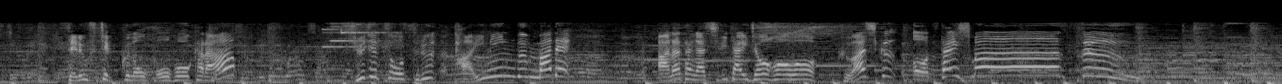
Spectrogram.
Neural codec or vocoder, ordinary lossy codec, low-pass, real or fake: none; Opus, 32 kbps; 7.2 kHz; real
